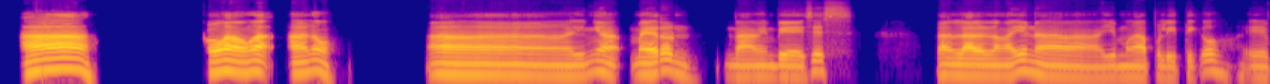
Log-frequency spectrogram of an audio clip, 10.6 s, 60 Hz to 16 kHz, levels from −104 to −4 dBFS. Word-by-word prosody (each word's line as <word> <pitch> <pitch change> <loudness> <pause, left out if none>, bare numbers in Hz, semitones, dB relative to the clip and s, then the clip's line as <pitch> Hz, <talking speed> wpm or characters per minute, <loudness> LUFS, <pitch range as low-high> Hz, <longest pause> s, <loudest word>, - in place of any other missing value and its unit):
Ah, 165 - +7 1.0
oo 135 - +3
nga, 155 - +7
oo - - 0
nga. 150 - +6 0.2
Ano, 135 +4 0 0.9
ah, 115 -2 0
yun 110 +2 -9
nga 140 - -1
meron, 125 - -1 0.2
madaming 105 -1 -5
beses, 110 +7 -6 0.7
lalong-lalo 115 -1 0
na 110 - -3
ngayon 145 +7 -4
na 125 -3 -2 0.5
yung 100 0 -11
mga 100 -1 -4
pulitiko, 105 +8 -11 0.2
eh, 100 -2 -12
115 Hz, 115 wpm, -21 LUFS, 110-135 Hz, 1.0 s, Ah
